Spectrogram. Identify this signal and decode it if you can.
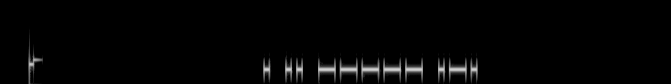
Morse code, heard as a keyed tone, about 21 wpm, 700 Hz. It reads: EI0R
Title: DXCC-100 Call Signs - 4 Characters - 22wpm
